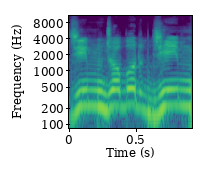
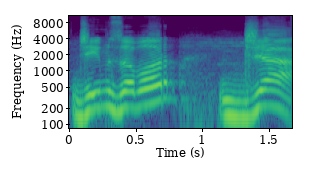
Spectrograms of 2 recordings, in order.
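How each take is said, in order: First: জিম repeated whole in place of the syllable যা; wrong spelling-out. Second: Rising জবর, pause, then short যা; correct spelling-out. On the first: Teacher showing students' mistake, closing on the letter name জিম. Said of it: "নিচে এসে বলে". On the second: Teacher correcting the students' mistake, short যা after a pause. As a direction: close on the short open syllable যা. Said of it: "অনেকে পড়ে কি জিম জবর জিম". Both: Shown as a demonstration.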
